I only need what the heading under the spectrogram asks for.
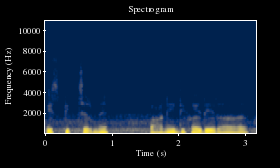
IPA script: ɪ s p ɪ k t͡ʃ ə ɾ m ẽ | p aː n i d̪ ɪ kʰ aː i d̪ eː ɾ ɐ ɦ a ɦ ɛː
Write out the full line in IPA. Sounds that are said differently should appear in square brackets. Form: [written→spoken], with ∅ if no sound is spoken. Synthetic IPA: ɪ s p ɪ k t͡ʃ ə ɾ m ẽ | p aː n i d̪ ɪ kʰ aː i d̪ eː ɾ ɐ ɦ a ɦ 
